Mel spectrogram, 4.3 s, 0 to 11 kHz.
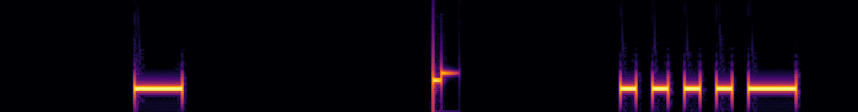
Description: Morse code, heard as a keyed tone, about 15 wpm, 700 Hz. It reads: T 4
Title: Single Letter-Number Alt 15wpm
